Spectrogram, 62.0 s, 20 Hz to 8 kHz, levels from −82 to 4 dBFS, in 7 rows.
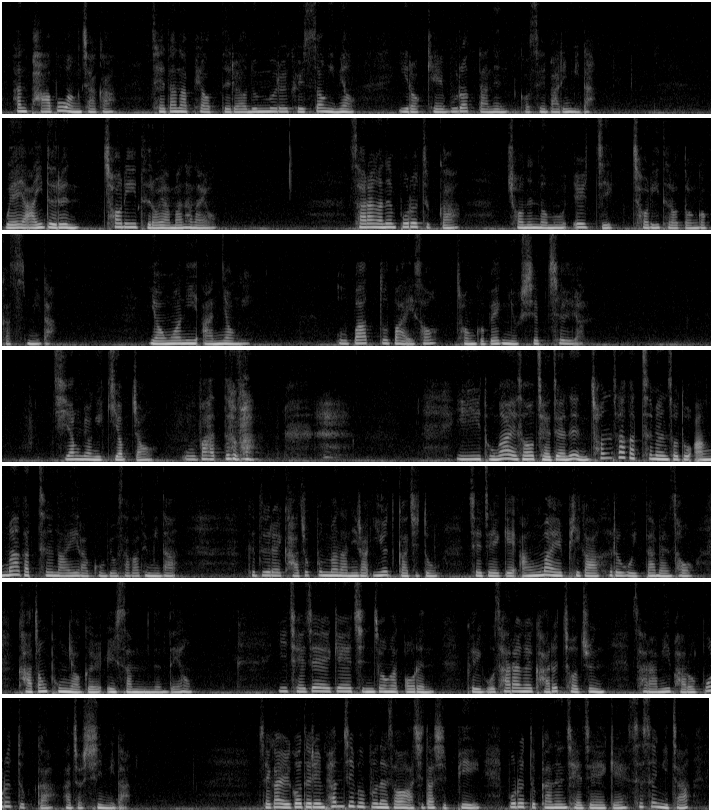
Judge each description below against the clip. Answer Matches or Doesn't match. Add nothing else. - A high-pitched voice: Matches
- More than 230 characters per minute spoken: Doesn't match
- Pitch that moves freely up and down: Doesn't match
